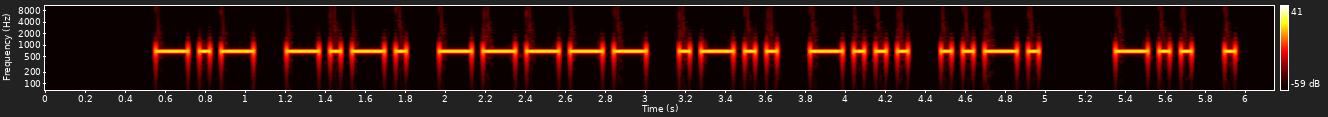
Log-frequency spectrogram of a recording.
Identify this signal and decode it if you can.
Morse code, heard as a keyed tone, about 21 wpm, 700 Hz. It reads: KC0LBF DE
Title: USA Callsign DE Callsign - 6 Characters - 22wpm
